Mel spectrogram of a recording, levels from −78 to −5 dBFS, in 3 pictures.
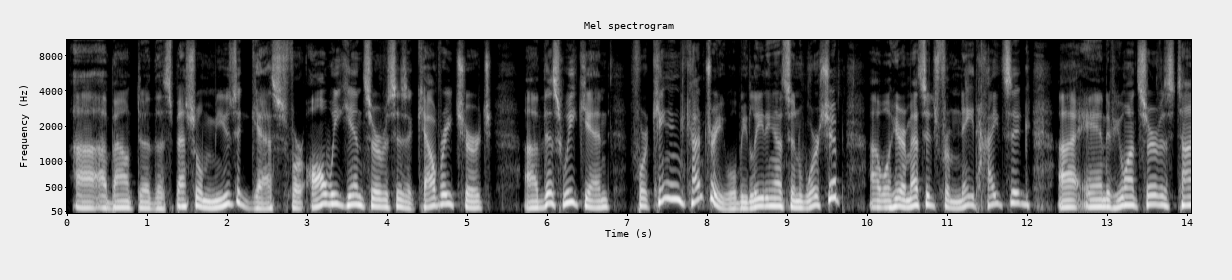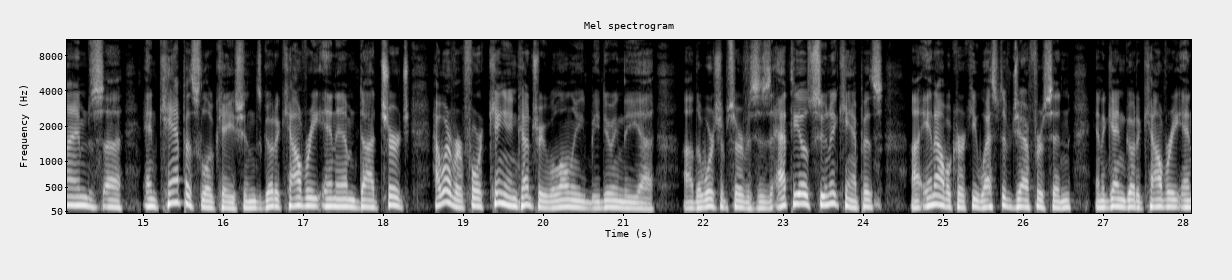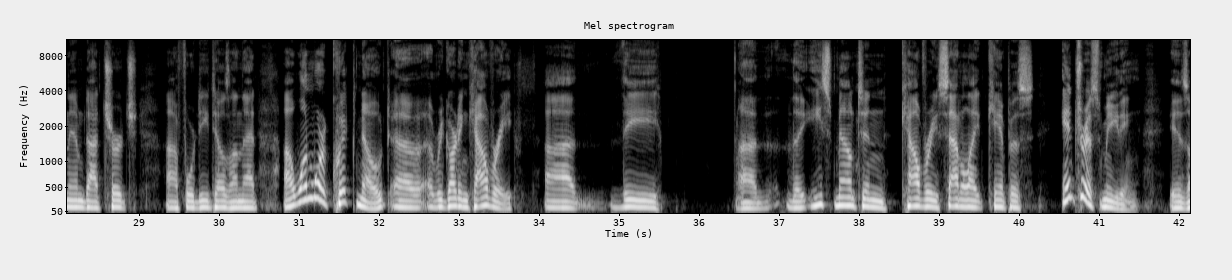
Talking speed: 150 wpm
